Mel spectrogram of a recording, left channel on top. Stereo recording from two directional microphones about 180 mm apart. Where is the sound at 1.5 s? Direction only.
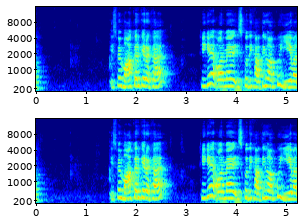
25° right (ahead or behind).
